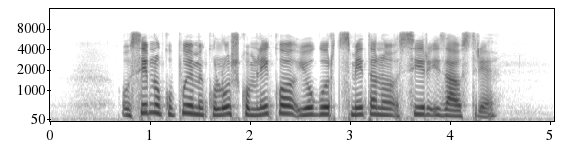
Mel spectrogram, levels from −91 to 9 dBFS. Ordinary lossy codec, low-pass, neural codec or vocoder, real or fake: none; 7.2 kHz; none; real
